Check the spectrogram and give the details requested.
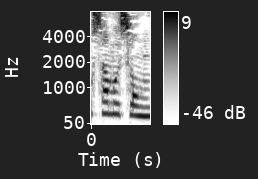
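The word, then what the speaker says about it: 삼성: 開始したルノーサムスンのハングルでの発音はるのサムソンが近くルノーサムスンでは通じにくいこともあるまたルノー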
